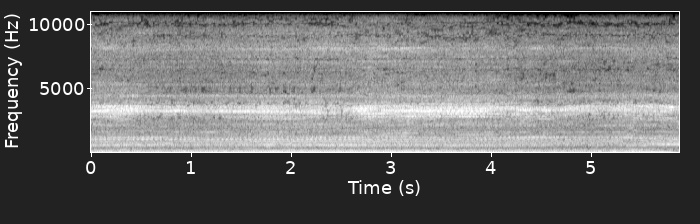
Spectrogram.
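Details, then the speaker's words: Newer Ducane furnace inducer motor, dusty after basement work, manometer showing good water column: a constant high-pitched scream rides over the motor hum. Dust in the bearings is suspected; the inducer motor is failing internally. "I definitely I definitely want to open this up to take a look it sounds like the internally something is definitely going wrong inside that motor that's not a normal sound"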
